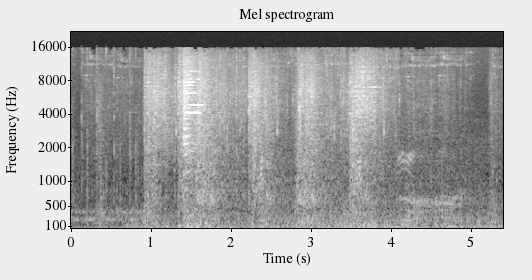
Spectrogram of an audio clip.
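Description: Metal swords clash and clang in a fight.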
